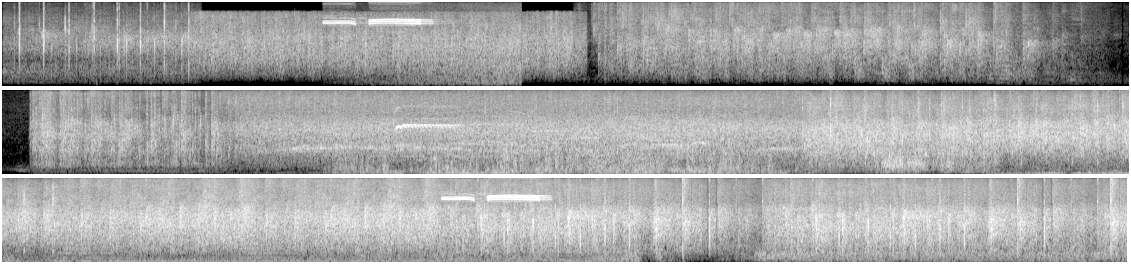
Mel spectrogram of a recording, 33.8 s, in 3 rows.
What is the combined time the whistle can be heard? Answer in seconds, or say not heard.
4 s.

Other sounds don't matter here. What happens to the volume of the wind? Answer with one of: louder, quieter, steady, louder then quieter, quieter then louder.
quieter then louder.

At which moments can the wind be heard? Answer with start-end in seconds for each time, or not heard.
14.4-33.7.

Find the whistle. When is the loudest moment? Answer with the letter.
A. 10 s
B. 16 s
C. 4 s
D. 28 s
D.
